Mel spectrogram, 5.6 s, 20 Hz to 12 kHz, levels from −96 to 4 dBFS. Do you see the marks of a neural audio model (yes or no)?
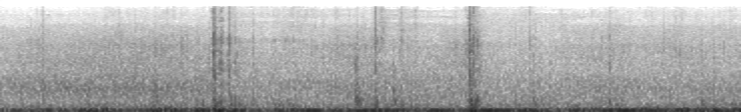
yes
